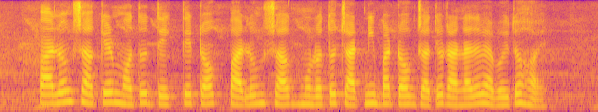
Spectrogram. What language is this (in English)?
Bangla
